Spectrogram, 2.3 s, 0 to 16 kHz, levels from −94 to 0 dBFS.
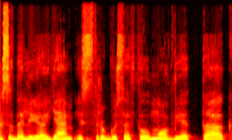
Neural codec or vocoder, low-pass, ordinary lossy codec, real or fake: none; 14.4 kHz; Opus, 16 kbps; real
